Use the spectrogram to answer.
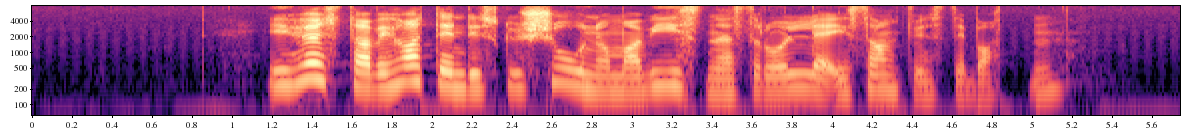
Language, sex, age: Norwegian, female, 52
